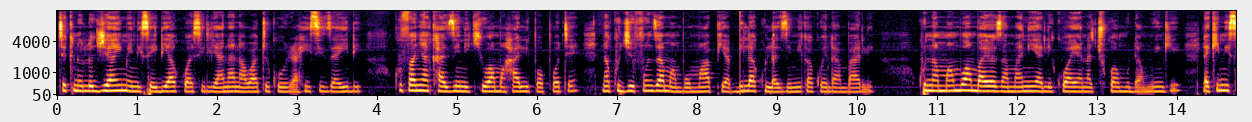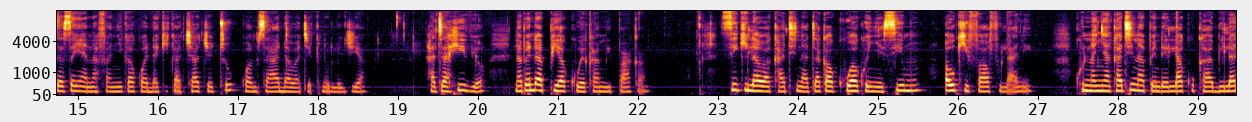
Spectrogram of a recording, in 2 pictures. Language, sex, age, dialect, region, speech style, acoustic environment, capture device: Swahili, female, 18-24, Kenya - Nairobi Sheng-influenced, Kenya, relaxed, silence; appliances, mobile / Linux / Chrome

